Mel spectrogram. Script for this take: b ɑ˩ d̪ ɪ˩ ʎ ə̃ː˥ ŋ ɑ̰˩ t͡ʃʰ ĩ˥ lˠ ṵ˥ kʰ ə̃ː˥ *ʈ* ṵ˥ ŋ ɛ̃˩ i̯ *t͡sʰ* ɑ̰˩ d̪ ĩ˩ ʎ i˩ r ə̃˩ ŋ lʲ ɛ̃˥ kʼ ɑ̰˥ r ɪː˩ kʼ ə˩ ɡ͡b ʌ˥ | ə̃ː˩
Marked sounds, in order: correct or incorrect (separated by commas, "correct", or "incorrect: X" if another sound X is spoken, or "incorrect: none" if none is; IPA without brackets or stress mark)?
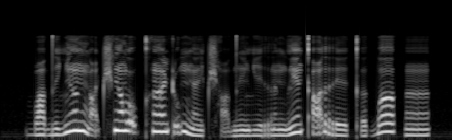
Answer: correct, incorrect: t͡ʃʰ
